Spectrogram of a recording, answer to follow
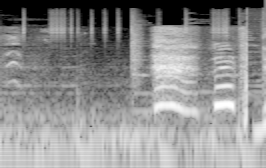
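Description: A short vocal exclamation like a gasp about a second in: two brief voiced sounds that each rise and fall in pitch, over low background noise.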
